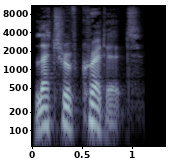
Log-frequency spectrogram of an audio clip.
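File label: "letter of credit", British English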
